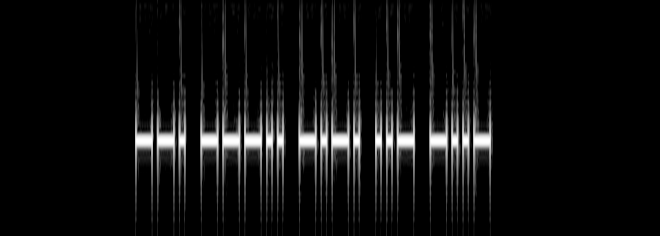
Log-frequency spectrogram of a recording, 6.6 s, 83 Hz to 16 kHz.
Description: Morse code, heard as a keyed tone, about 22 wpm, 700 Hz. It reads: G8CUX
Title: DXCC-100 Call Signs - 5 Characters - Repeated 2x - 22wpm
